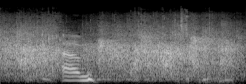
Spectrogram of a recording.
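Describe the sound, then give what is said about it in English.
Steady, dense applause from an audience fills the whole moment, loud, with a brief voice rising out of the clapping near the start like a short cheer. “I just want to give you guys a big clap.”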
